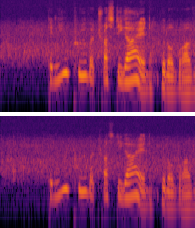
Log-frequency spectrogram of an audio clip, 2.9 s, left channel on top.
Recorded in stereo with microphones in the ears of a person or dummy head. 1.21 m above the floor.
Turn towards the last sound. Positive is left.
turn(degrees=60)  # may be behind; listen again after turning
